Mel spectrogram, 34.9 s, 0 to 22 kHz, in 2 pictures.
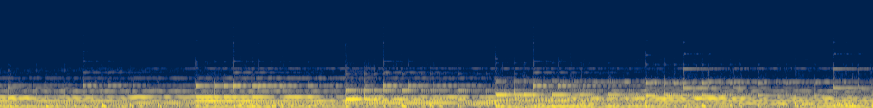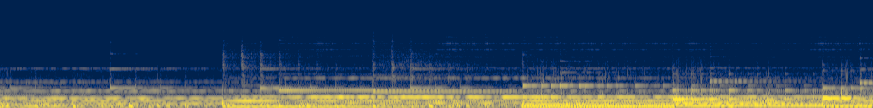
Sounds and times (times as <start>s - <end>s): Synthesizer: 0.0s - 34.9s.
